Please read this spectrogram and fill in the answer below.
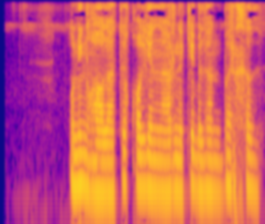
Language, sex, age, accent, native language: Uzbek, male, 18-24, Surxondaryo, Uzbek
